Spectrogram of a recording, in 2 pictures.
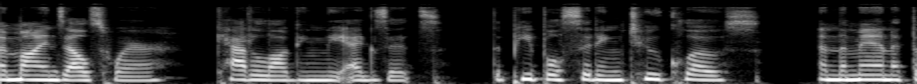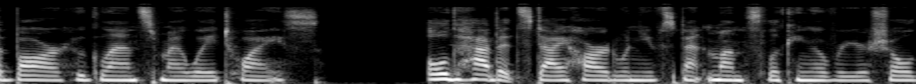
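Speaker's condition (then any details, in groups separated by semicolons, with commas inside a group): No condition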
